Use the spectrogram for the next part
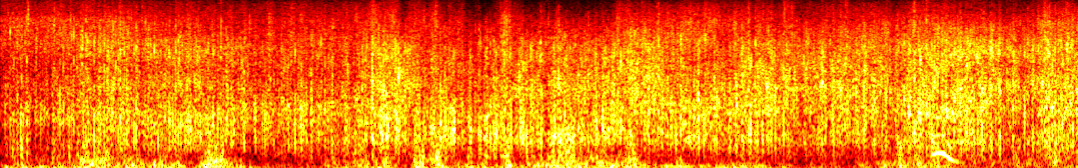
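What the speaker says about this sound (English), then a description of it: "it's still raining, as y'all hear" Steady rain falls outdoors around an estate sale, a dense, even hiss of drops on surfaces. It runs loud and unbroken throughout, with no talking.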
